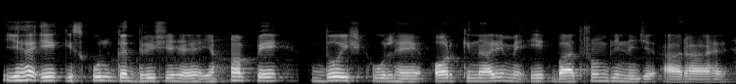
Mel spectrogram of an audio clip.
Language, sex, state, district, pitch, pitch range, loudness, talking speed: Hindi, male, Jharkhand, Deoghar, 155 Hz, 140-170 Hz, -17 LUFS, 170 wpm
